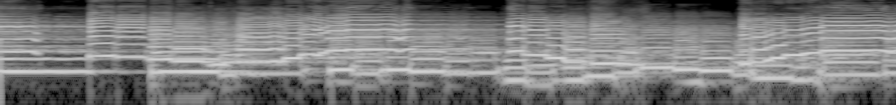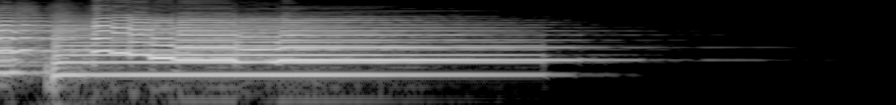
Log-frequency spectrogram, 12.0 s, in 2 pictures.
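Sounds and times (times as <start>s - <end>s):
lively street music with baritone and alto: 0.0s - 8.4s.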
